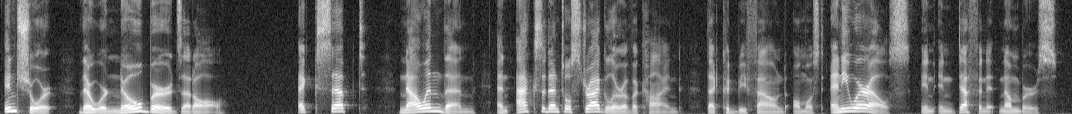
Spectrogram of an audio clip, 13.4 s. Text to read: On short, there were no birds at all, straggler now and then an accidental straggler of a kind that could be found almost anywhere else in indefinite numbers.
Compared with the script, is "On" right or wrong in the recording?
wrong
